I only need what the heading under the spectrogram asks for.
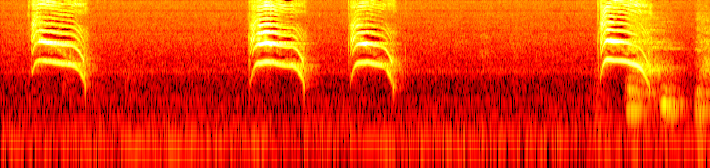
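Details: Crying kittens, used to draw a feral mother toward a trap, give four high, down-curving mews at uneven intervals of roughly one to three seconds. The last cry trails into faint lower rustling.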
